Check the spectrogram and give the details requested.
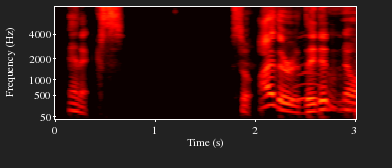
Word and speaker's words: Enix: yeah now that said any japanese enix title where they pronounced the name they always said it enyx so either they didn't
